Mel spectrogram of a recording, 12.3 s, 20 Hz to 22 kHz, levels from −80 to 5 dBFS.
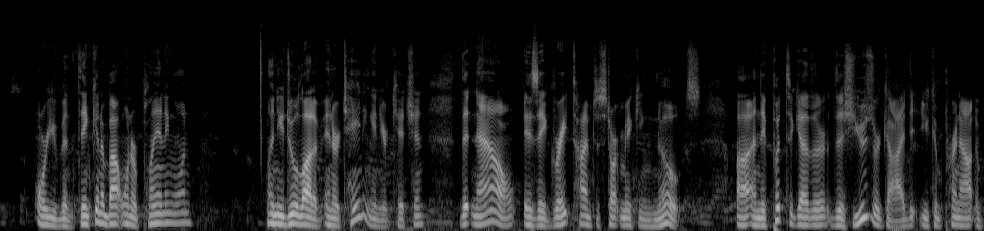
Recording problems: background chatter; faint; throughout; 2 voices, 30 dB below the speech

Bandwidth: 14.5 kHz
